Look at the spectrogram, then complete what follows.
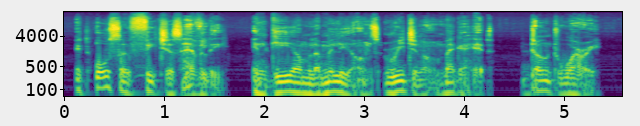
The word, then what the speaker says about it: Guillaume le Million: Guillaume le Million, If it doesn't rhyme, you're not pronouncing it right.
